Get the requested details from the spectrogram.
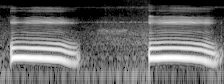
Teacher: While making the sound E, the lips are not rounded. It is in an unrounded or in a neutral position. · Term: unrounded vowels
